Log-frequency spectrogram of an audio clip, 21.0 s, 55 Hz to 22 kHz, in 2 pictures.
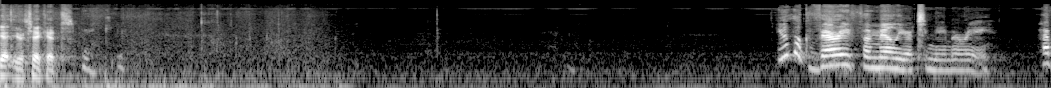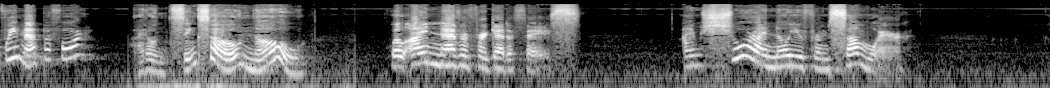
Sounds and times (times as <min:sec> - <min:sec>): Conversation: 0:00.0 - 0:20.9.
